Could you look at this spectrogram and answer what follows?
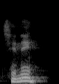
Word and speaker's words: ce n'è: Ah, Y se pronuncia cargando en la segunda E, chené.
